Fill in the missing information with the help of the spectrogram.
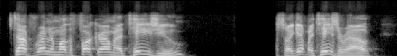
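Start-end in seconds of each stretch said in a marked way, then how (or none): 0.1-1.8 mock commanding call, pitched high. Retelling a foot chase, imitating own yelling at a running suspect. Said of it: "And I'm yelling".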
